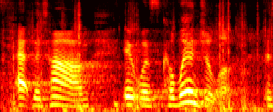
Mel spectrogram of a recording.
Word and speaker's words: calendula: and transplanted them out there and couldn't even pronounce at the time it was calendula it said or it was calendula and I said it calendula I said it the wrong way okay I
